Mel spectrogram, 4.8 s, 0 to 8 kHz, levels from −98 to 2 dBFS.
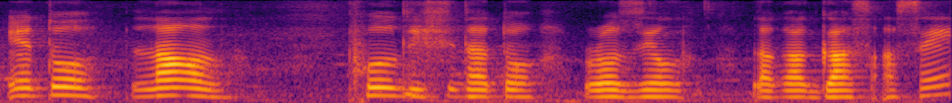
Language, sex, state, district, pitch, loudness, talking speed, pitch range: Nagamese, female, Nagaland, Kohima, 200 Hz, -20 LUFS, 100 wpm, 190-225 Hz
